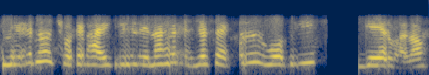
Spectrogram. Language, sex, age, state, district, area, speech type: Hindi, female, 18-30, Uttar Pradesh, Prayagraj, rural, conversation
